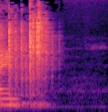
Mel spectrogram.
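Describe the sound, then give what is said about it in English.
A quick clatter of ten-sided dice tumbling and rattling across a hard tabletop, bright, lasting about half a second before settling into quiet. “So, oh god, I'm throwing dice everywhere.”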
